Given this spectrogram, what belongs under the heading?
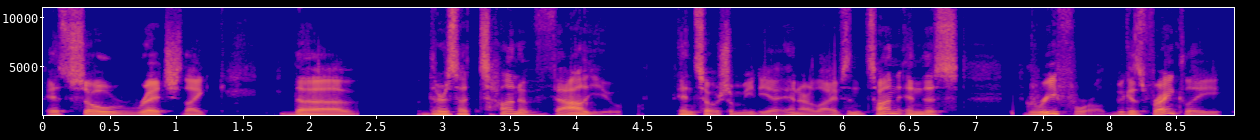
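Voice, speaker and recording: A man hosts a podcast with a low, bright, forceful voice. He talks candidly and loosely, swearing without a second thought. The sound is dry and close. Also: sing-song, a little slow, dry recording. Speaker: podcast host. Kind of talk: casual podcast chat.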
